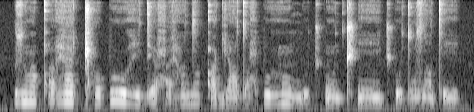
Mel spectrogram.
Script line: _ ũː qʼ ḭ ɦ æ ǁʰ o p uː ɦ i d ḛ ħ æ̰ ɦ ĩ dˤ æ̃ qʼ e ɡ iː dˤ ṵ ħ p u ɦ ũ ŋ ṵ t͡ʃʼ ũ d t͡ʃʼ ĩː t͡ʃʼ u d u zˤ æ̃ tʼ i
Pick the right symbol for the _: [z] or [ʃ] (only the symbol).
z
